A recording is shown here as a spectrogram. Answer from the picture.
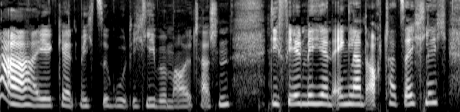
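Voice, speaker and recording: In a very clean recording with a silent background and a dry, close sound with no echo, a woman talks at a fairly quick pace with a fairly high pitch, ordinary pitch variation and vocal fry. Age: 30s. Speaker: podcaster, digital nomad. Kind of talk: casual monologue. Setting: hotel room under a duvet at night.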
